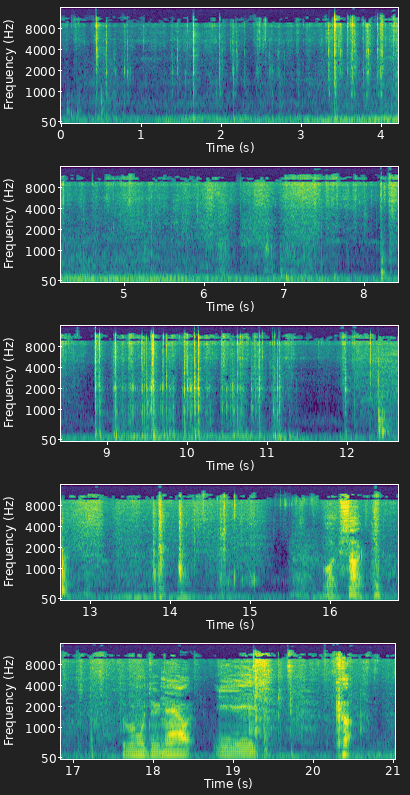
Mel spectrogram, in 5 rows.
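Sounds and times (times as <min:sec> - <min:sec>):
metallic clicks and scrapes: 0:00.0 - 0:06.1, 0:08.8 - 0:12.4
low handling rumble: 0:00.7 - 0:08.8, 0:11.4 - 0:21.0.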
